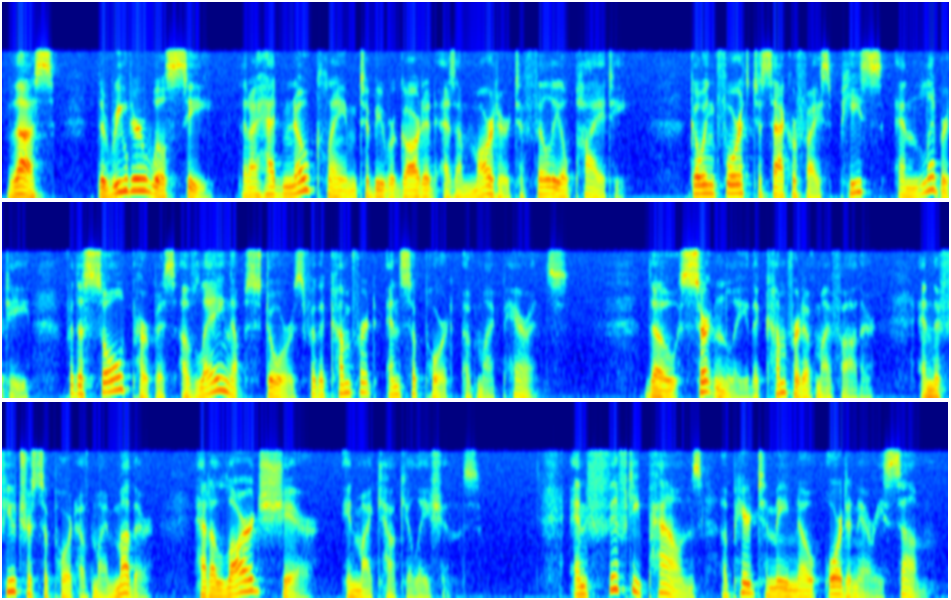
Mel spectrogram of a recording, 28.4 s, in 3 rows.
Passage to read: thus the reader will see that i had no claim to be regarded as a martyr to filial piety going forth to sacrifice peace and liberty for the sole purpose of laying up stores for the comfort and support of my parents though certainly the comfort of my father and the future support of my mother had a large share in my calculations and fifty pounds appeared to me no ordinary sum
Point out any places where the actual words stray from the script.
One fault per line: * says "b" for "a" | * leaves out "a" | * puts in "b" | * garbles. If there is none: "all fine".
all fine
